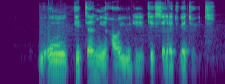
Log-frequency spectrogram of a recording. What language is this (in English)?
Nigerian Pidgin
